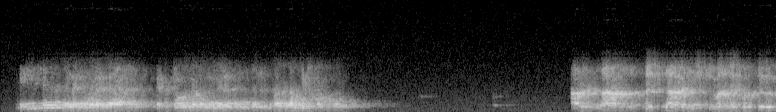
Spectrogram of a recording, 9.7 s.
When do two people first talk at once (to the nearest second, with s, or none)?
none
